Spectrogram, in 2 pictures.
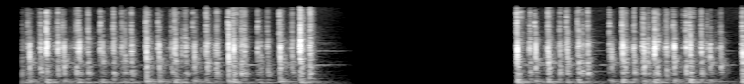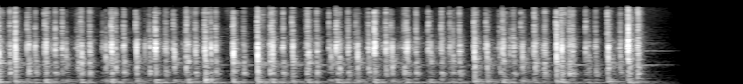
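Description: Typing sound effect: rapid key clicks in two runs, the first lasting about two seconds, then a pause of about a second and a half, then a longer run of about six and a half seconds that stops shortly before the end.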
